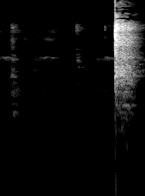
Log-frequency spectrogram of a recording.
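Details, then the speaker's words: A new gas stove's built-in lighter system gives a few sharp dry clicks as it sparks, then a soft rush as the burner gas lights normally. "ఈ sound ఏంటంటే లోపల ఒక దాని system ఉంది lighter system దానికి వెళ్లి దాన్ని బట్టి టికి దాదే మనం ఆన్ చేసేటప్పుడు ఇదిగోండి ఈ సౌండ్ వల్ల ఏంటంటే స్పార్క్ అయ్యి గ్యాస్ వెలుగుతుంది."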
